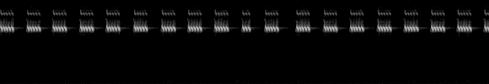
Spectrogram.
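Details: A male cricket's high, bright chirps on a summer evening, pulsed at a steady clip of roughly four per second, each burst short and tonal, with silence between.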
